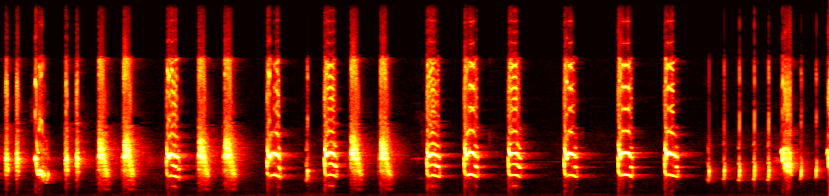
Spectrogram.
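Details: A long-tailed shrike's loud, harsh phrases, intended to stimulate a shrike that has stopped singing: emphatic downslurred notes with strong overtones repeated steadily, about two per second, ending in quicker chatter.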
